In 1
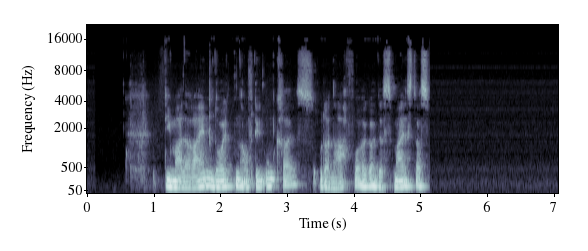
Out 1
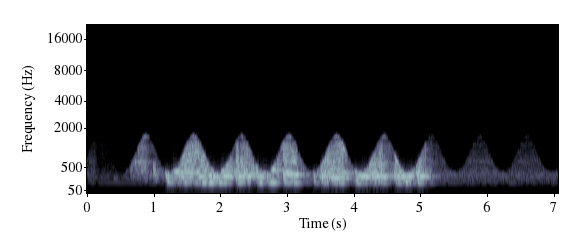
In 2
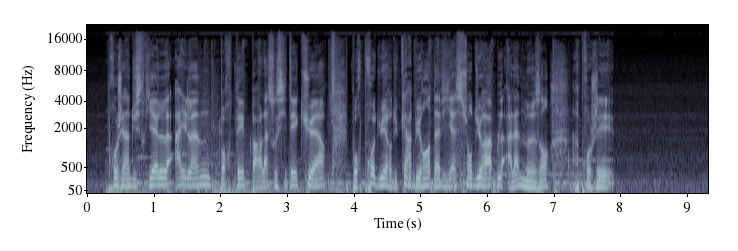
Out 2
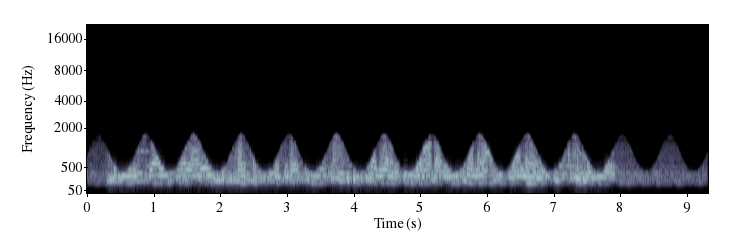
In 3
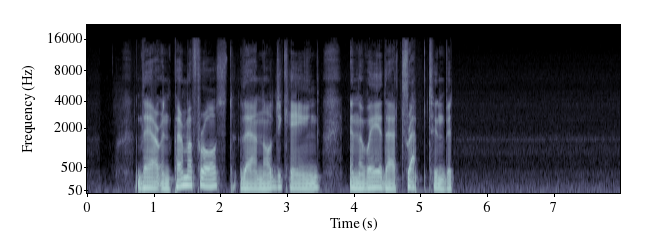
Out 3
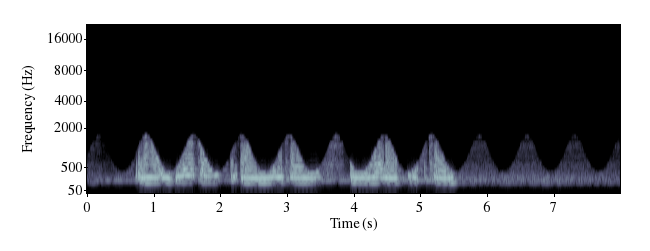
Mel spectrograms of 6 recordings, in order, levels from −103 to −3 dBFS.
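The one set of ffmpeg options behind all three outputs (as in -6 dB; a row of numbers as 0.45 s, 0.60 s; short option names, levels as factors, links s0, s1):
-filter_complex "[0:a]highshelf=f=3600:g=-11,dynaudnorm=f=390:g=7:m=1.58,alimiter=limit=0.15:level=0:latency=1:release=99,acompressor=threshold=0.02:ratio=3,flanger=delay=19.5:depth=6.8:speed=0.98,aresample=16000,aeval=exprs='0.015*(abs(mod(val(0)/0.015+3,4)-2)-1)':c=same,aresample=44100,afreqshift=190,asuperstop=centerf=1400:order=4:qfactor=7.4,asplit=2[s0][s1];[s1]aecho=0:1:171:0.0631[s2];[s0][s2]amix=inputs=2:normalize=0,afftfilt=real='re*lt(b*sr/1024,350*pow(1600/350,0.5+0.5*sin(2*PI*1.4*pts/sr)))':imag='im*lt(b*sr/1024,350*pow(1600/350,0.5+0.5*sin(2*PI*1.4*pts/sr)))':win_size=1024:overlap=0.75,volume=1.88"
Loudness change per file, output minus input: -13.0 LU, -3.5 LU, -5.5 LU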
